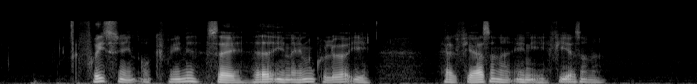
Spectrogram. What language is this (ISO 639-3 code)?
dan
